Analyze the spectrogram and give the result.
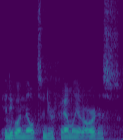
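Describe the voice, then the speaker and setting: A man's voice: mid-range voice, little pitch movement, fast talker, mellow, big-room sound. A man hosting an interview, asking brief, plain questions.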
